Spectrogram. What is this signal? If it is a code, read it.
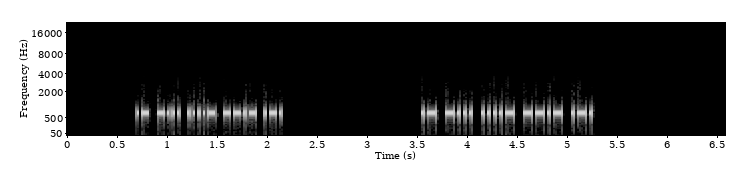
Morse code, heard as a keyed tone, about 49 wpm, 700 Hz. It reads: AB4QR AB4QR
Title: Speed Racing - USA Call Signs 40wpm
